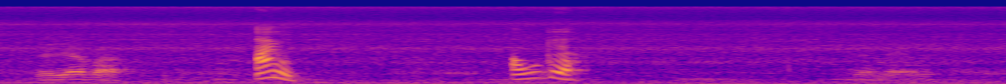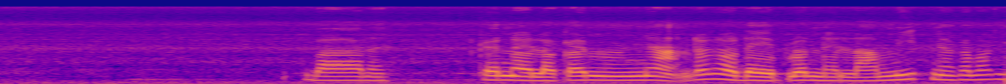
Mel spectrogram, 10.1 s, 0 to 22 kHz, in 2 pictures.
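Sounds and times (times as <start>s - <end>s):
steady background hiss: 0.0s - 10.0s.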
